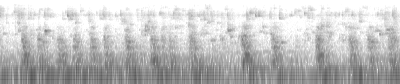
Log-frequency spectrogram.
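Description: Faint, irregular water-like patter and splashing over a steady low hum.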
